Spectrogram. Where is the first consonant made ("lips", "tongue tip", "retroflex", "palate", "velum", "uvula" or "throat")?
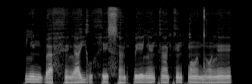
tongue tip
